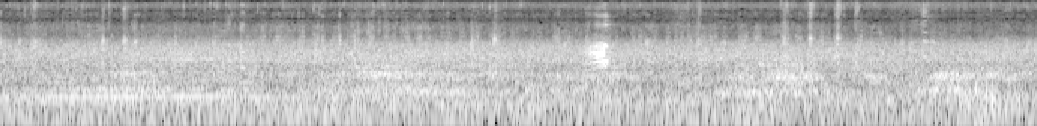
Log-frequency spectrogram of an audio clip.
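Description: A flock of Canada geese on the water calling: soft, low honks now and then, and one loud honk a little past the middle, over a steady background hiss.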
